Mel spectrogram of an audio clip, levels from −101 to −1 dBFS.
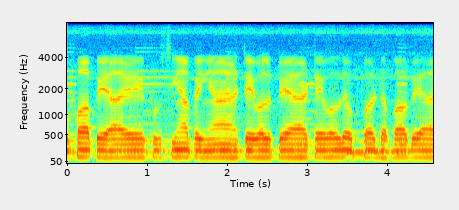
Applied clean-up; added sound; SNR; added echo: none; Electric guitar; 14 dB; none.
